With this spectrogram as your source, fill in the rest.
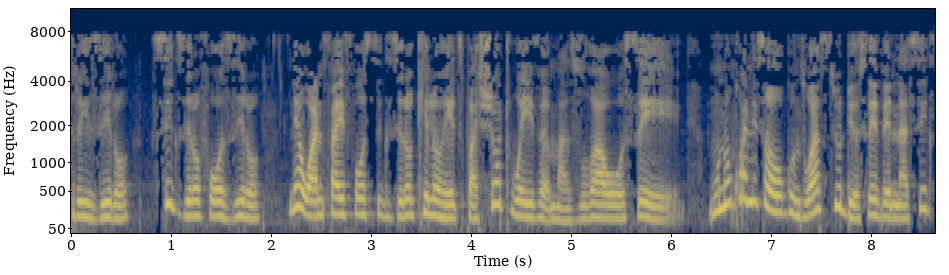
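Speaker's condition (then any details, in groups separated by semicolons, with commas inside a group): No condition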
